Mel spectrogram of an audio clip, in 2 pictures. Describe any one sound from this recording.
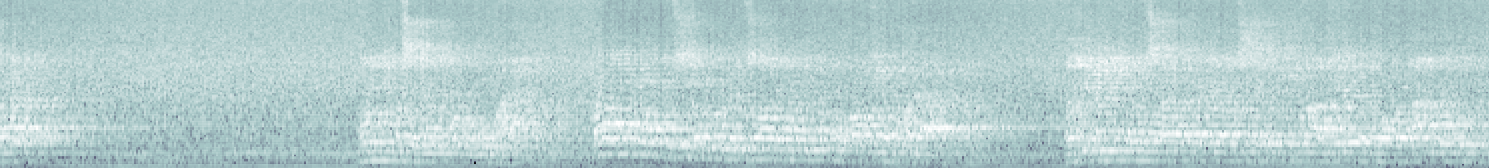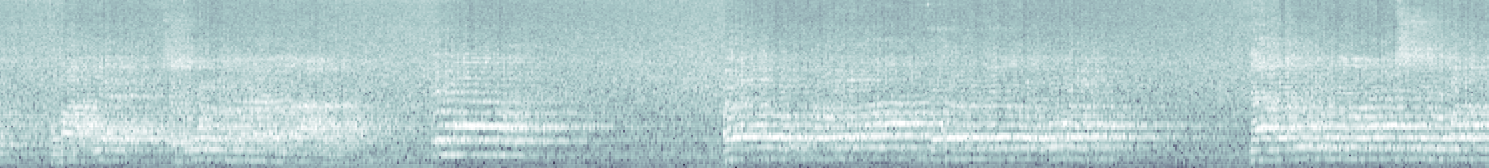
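A middle-aged man sings through a microphone and loudspeakers in an echoing hall.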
